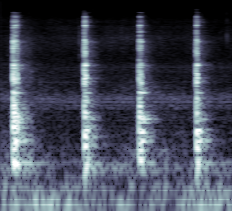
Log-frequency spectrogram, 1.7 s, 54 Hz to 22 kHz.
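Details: Borg Warner 1356 transfer case on the bench, planetary gears rolled by hand: sharp, evenly spaced ticks about two per second; a horrible wear issue is noted, and the owner wonders if it was run in 4WD a lot, but gear wear is unconfirmed.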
